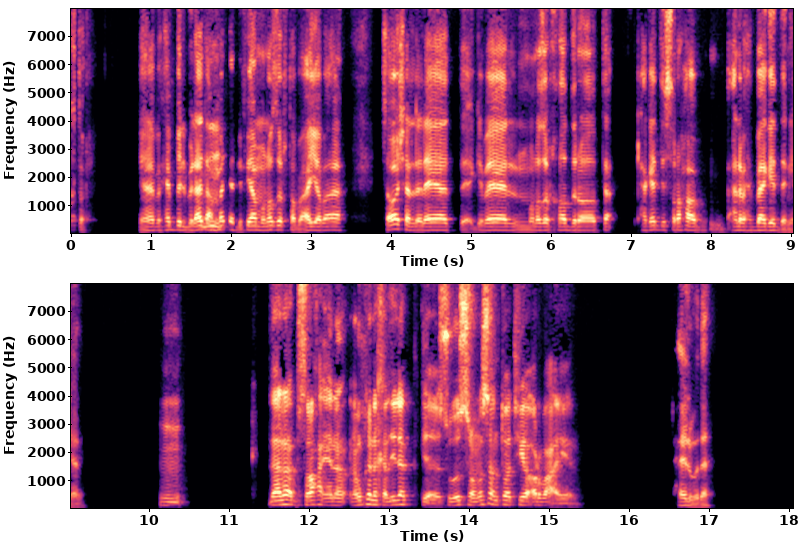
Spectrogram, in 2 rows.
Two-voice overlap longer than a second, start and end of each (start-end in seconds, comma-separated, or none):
none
